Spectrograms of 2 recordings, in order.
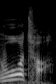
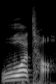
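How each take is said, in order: First: It is said in a British accent. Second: It is said in a British accent.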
